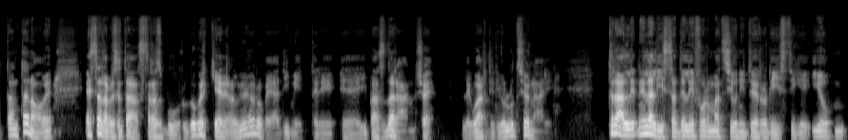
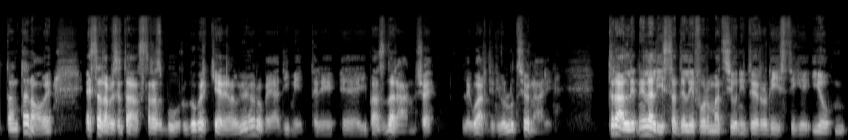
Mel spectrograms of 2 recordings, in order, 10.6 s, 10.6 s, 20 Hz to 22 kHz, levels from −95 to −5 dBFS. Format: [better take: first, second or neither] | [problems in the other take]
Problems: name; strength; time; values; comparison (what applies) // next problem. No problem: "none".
first | thin; somewhat; fading below 300 Hz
